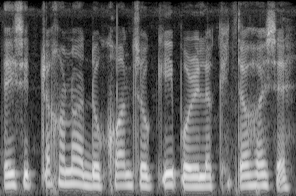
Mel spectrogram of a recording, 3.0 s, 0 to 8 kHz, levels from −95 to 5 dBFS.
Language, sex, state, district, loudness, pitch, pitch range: Assamese, male, Assam, Sonitpur, -13 LUFS, 165 Hz, 155-175 Hz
